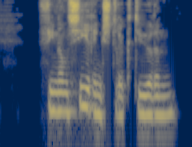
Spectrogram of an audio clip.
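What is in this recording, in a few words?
"financieringsstructuren", Dutch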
